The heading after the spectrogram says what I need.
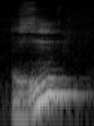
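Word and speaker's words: roux: leçon est différent ici on ne dit pas le x donc ça fait roues les féminins rousse rouge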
